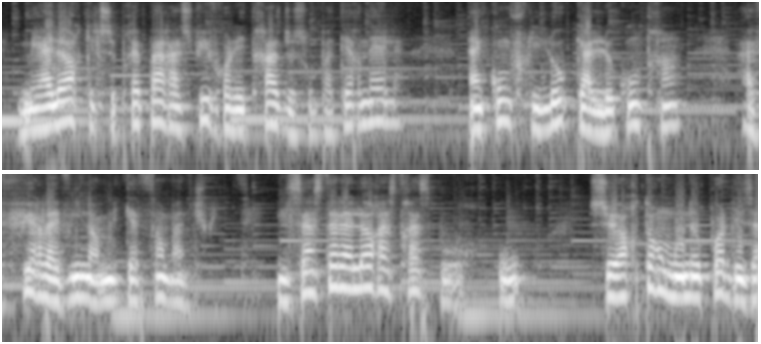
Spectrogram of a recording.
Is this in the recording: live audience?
no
